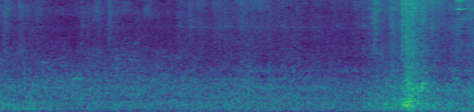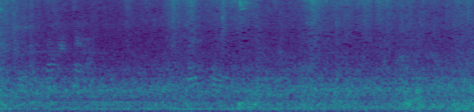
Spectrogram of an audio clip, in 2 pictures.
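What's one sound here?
A bus engine hums steadily from inside as the bus drives along.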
